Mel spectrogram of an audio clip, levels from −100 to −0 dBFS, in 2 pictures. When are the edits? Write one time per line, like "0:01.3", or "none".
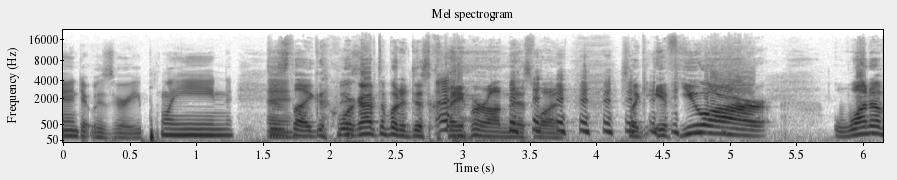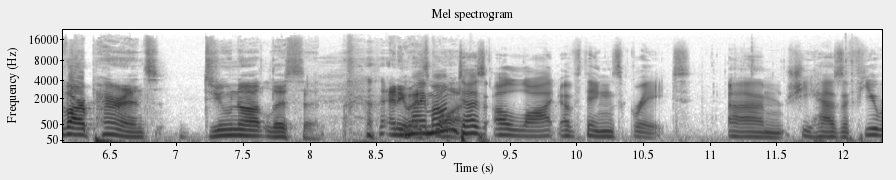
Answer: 0:01.5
